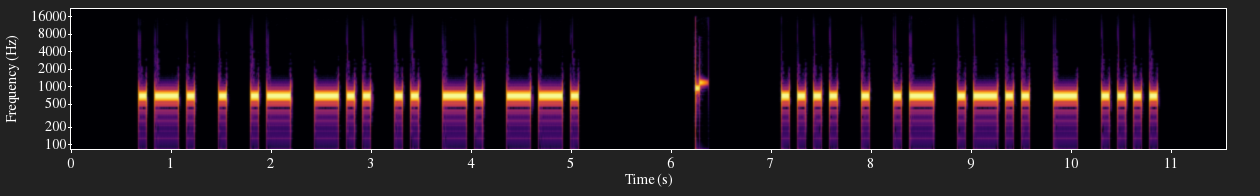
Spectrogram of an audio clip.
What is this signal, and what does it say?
Morse code, heard as a keyed tone, about 15 wpm, 700 Hz. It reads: READING HEALTH
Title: Sentences from Top 600 Words - New Word Drill - 15wpm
